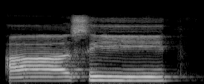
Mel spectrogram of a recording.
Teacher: अ से दुगने समय में उच्चारण होता है आ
